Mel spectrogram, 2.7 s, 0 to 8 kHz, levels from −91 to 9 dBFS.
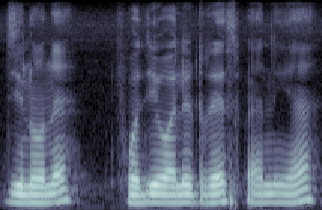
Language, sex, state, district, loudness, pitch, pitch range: Hindi, male, Uttar Pradesh, Saharanpur, -15 LUFS, 120 Hz, 115-130 Hz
